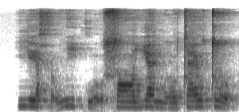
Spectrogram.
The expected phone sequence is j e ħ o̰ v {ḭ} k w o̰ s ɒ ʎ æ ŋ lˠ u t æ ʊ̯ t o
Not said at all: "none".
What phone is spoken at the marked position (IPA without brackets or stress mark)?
i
